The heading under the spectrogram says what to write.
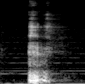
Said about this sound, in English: Apologize, I have to clear my throat a couple times here.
